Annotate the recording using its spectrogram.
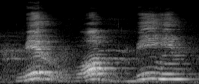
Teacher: ادغام بلا غنہ، یعنی وہاں پر غنہ نہیں کریں گے، صرف ادغام کریں گے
